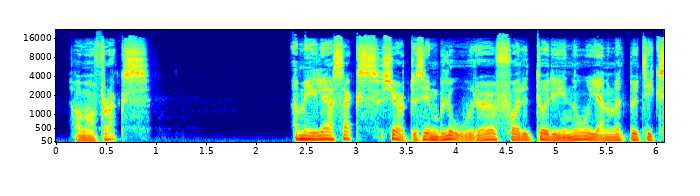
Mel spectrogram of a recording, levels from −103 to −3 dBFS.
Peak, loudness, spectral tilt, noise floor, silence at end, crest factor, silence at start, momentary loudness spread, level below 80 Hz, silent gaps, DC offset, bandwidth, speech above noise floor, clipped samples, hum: -8 dBFS; -23 LUFS; -4.5 dB/octave; -80 dBFS; 0 s; 14 dB; 0.15 s; 6 LU; -40 dBFS; none; under 0.1%; 18.5 kHz; 57 dB; under 0.1%; none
